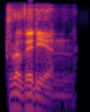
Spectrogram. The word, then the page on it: Dravidian: British English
